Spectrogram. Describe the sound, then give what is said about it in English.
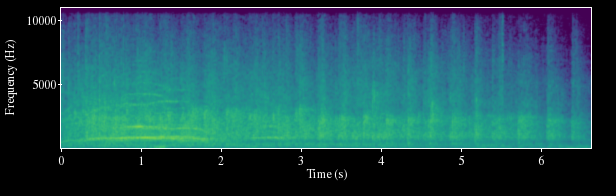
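A crowd breaks into sustained applause, dense clapping with a few whoops and cheers rising above it early on, loudest at the start and gradually tapering off over several seconds. “So, without further ado, would you help me to make some noise”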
